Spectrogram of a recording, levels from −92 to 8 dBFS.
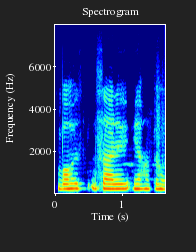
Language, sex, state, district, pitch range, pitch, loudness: Hindi, female, Bihar, Gaya, 220-230 Hz, 225 Hz, -16 LUFS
